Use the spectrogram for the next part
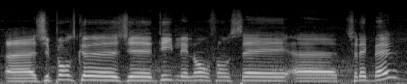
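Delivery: slow, halting amateur French accent; butchered French. Shown as a demonstration. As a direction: feel your way slowly through schoolbook French. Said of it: "I've butchered it there".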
